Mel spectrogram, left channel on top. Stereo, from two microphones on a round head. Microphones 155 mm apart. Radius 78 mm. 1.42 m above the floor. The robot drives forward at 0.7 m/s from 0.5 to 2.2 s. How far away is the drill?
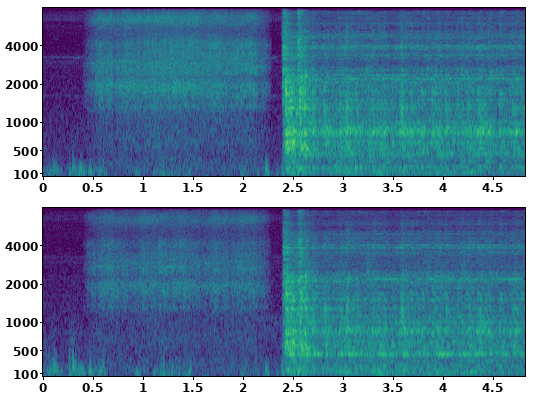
About 5 m.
